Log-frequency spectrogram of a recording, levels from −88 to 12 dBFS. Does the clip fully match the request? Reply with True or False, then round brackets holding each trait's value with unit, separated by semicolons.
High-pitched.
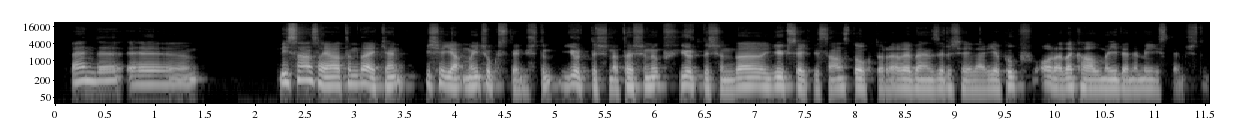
False (125 Hz)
